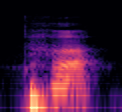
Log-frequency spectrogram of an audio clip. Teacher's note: is stopped and released so a sound like P we close our lips and then we let out a puff of air so p is a stop because we have stopped air flow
